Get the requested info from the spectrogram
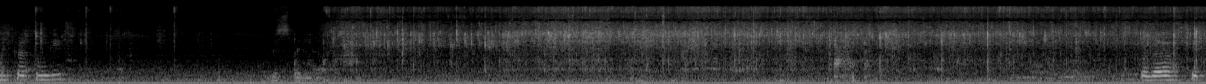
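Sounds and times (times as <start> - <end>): potatoes sizzling in hot oil: 3.2 - 12.0.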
